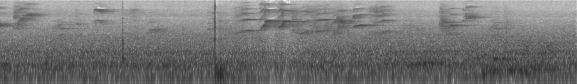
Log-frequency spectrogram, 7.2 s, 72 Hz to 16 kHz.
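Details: Degu at Saitama Children's Zoo, Japan, filmed 15 September 2020: clusters of short, high chirps and brief squeaky sweeps, some rising, others falling, scattered through the recording over a steady broadband hiss, with a sharp click midway.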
